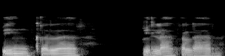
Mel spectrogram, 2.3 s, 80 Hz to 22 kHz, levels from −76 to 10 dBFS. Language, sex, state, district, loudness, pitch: Hindi, male, Bihar, Araria, -14 LUFS, 105 Hz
